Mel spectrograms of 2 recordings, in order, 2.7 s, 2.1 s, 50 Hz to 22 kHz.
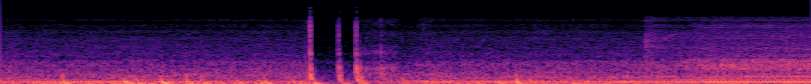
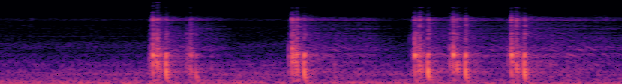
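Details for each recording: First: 2017 Honda Civic with a new battery that won't start; on two key turns the starter spins in place with a whirring grind, its pinion not pushing out to engage, so the engine never turns over. Faulty starter, to be replaced. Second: Good starter for a 2017 Honda Civic bench tested with jumper on the signal terminal: five sharp clacks with brief whirs as the gear pushes out and spins normally, unlike the faulty starter.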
